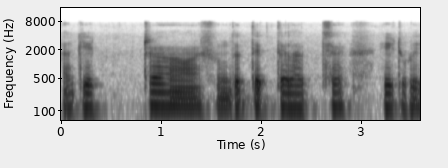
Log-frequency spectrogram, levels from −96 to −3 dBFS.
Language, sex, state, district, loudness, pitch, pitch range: Bengali, male, West Bengal, North 24 Parganas, -21 LUFS, 115 Hz, 80-120 Hz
